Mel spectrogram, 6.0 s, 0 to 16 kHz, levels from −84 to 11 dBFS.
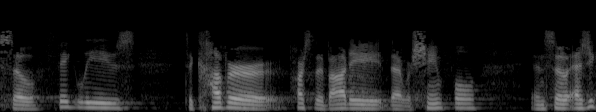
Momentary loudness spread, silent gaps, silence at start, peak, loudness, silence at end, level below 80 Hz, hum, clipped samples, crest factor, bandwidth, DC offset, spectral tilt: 15 LU; none; 0 s; -16 dBFS; -36 LUFS; 0 s; -78 dBFS; none; under 0.1%; 20 dB; 5.8 kHz; under 0.1%; -5.5 dB/octave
